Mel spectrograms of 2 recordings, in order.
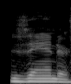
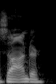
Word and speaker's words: Xander: Xander.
